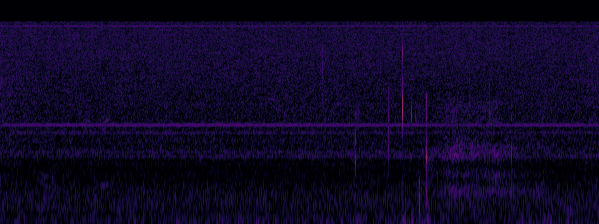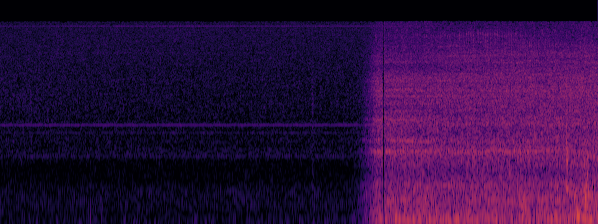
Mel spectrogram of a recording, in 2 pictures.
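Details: Near silence with a few faint clicks and a soft rustle, then a sudden loud rush of broadband noise for the last two seconds.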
